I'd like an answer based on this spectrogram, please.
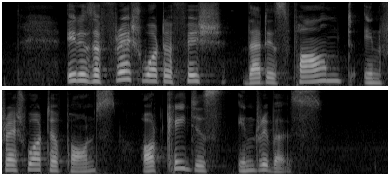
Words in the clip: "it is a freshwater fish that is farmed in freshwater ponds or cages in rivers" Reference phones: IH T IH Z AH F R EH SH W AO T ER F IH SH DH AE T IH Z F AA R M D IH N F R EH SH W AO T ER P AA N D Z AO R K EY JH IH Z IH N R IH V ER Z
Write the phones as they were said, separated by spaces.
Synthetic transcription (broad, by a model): IH T IH Z AH F R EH SH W AO T ER F IH SH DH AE T IH Z F AA R M D IH N F R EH SH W AO T ER P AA N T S AO R K EY JH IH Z IH N R IH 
